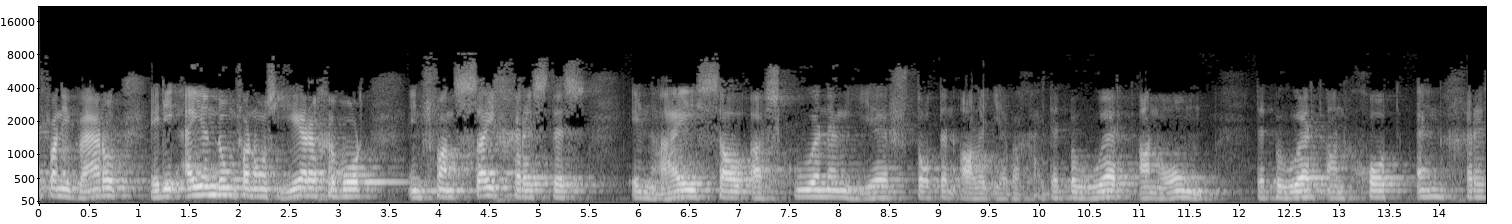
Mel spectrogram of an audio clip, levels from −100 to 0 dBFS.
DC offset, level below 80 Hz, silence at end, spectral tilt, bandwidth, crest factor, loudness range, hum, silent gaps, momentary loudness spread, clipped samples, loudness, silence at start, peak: under 0.1%; -62 dBFS; 0 s; -7.5 dB/octave; 8.2 kHz; 16 dB; 5 LU; none; none; 11 LU; under 0.1%; -21 LUFS; 0 s; -4 dBFS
